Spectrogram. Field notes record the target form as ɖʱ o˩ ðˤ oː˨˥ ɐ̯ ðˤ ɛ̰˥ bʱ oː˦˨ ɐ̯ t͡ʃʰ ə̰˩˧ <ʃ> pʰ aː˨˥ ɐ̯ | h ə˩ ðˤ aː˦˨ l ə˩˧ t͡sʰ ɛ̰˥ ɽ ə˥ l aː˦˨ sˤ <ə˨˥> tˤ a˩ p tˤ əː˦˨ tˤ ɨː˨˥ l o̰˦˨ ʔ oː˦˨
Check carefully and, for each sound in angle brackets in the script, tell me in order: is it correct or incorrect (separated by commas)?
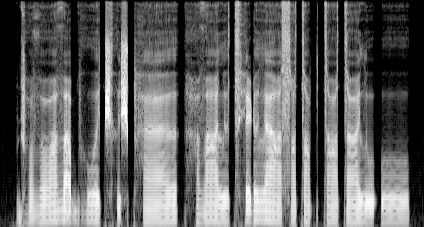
correct, correct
